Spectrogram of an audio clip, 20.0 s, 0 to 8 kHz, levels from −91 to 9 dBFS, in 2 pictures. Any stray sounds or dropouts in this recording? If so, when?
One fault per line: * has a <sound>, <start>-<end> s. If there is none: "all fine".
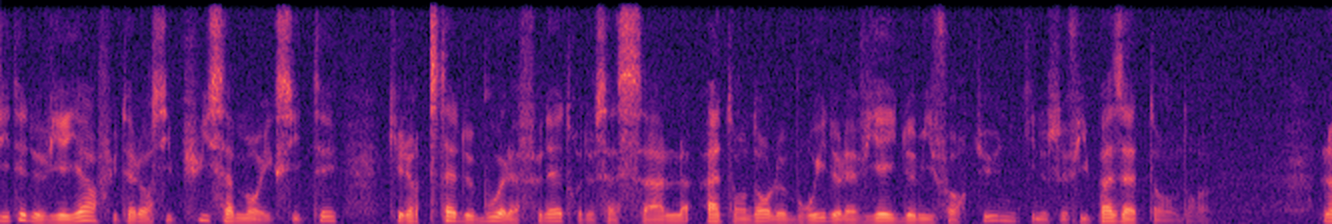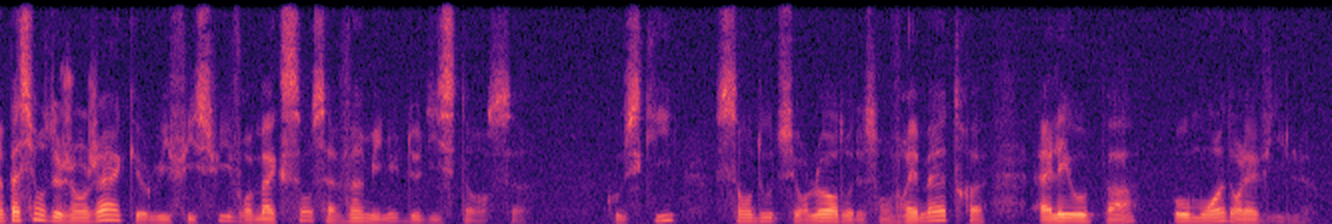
* has a dropout, 3.1-3.2 s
